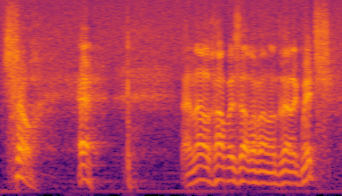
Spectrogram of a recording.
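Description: An actor playing an eager, hearty expedition captain in a vintage radio drama, excitable and jovial. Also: male voice, medium pitch, a little slow, lightly acted, low-quality recording. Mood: cheerful, eager. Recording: old radio play with faint hiss.

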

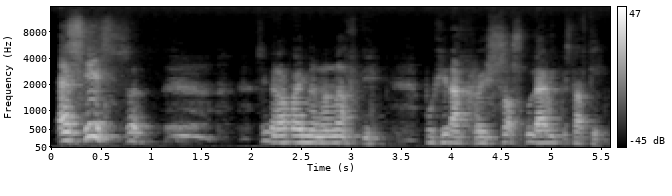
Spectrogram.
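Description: An actress playing a proud, bitter, passionate Sicilian widow in a radio drama, theatrical and emphatic, repeating herself. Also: female voice, low voice, natural voice. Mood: bitter, indignant. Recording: echoey radio drama recording.

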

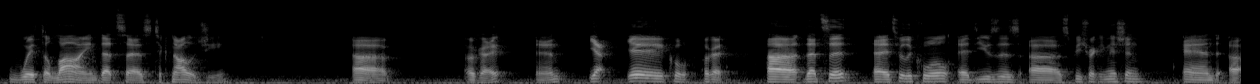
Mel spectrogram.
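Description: A man in his thirties giving a casual, halting software demo as a developer, speaking informally. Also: on the low side. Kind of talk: casual screen-recorded demo. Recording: background room noise.

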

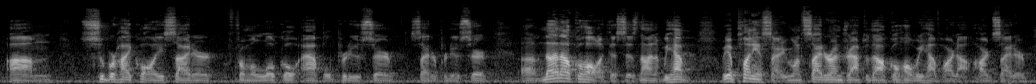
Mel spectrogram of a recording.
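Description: Man, chef, middle-aged, salesy rambling chatter, lots of ums, fairly low voice, bright forceful tone. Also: fast, slight background noise. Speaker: chef and restaurant owner. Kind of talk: casual live-stream update. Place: restaurant.

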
